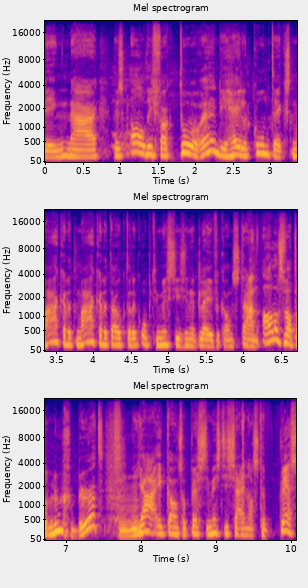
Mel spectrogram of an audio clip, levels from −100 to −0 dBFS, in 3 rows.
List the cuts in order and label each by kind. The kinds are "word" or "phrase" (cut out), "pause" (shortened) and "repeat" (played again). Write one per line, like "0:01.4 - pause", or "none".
0:03.7 - repeat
